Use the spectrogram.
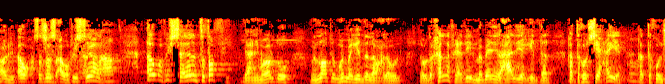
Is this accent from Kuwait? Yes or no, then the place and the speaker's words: no; Egypt; عندنا في مصر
